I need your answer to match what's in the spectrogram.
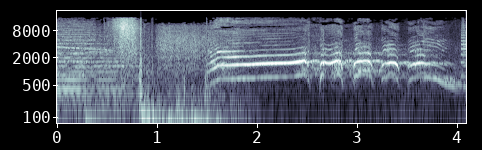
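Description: Fireworks burst with a single loud, crackling bang, followed by several seconds of sustained, wavering high-pitched whistling tones that rise and bend over a steady background rumble.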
